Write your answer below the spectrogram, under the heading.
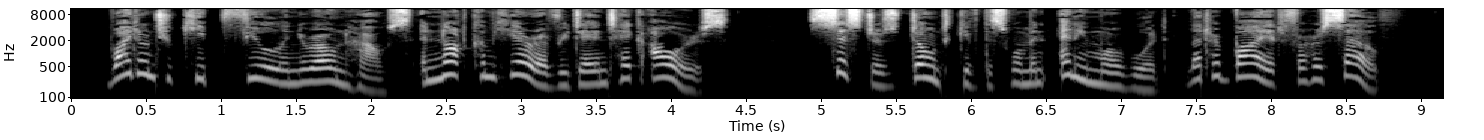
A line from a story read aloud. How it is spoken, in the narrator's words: Balna angrily said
